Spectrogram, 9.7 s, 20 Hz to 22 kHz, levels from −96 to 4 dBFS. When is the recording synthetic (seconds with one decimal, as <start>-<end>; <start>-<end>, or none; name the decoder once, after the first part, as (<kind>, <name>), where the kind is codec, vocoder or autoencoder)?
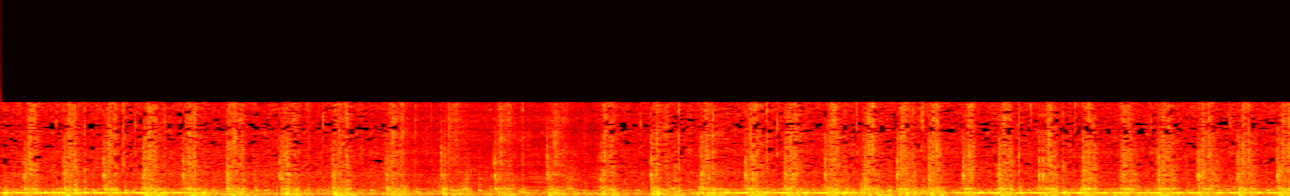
3.0-4.5 (codec, SNAC)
